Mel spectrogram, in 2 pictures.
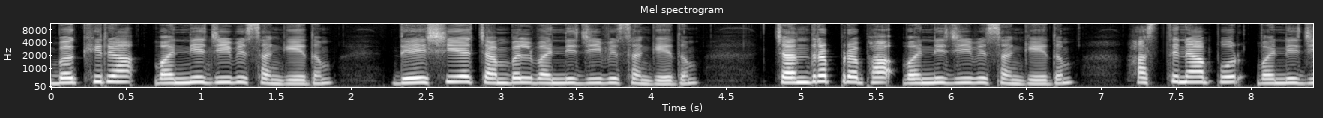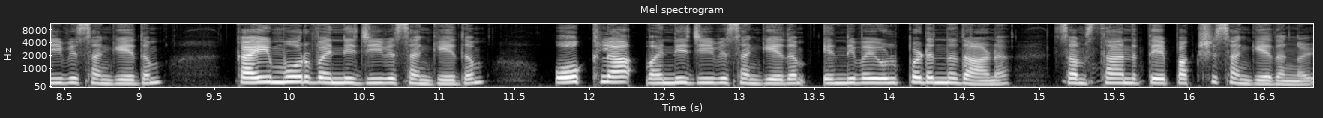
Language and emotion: Malayalam, neutral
